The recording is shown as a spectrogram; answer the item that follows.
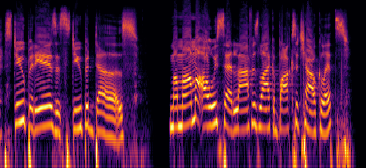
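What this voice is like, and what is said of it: Impression of Forrest Gump. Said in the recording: “do an impersonation of someone ... That's Forrest Gump.”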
